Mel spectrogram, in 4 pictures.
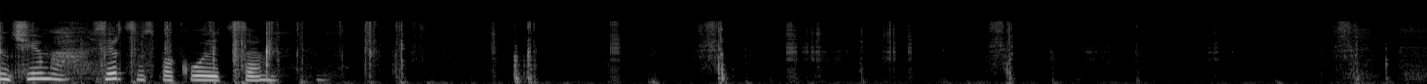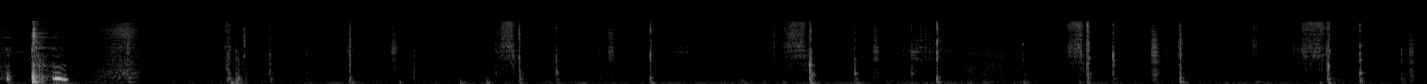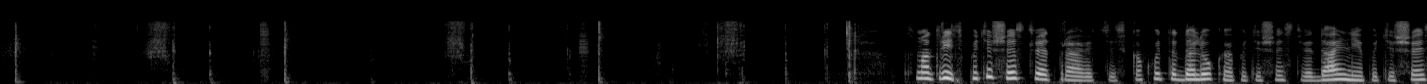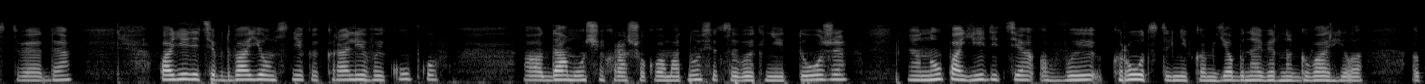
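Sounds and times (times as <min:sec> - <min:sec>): cards rustling: 0:00.0 - 0:14.0, 0:16.0 - 0:37.2.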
